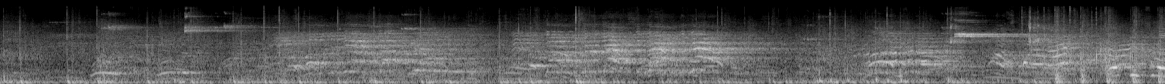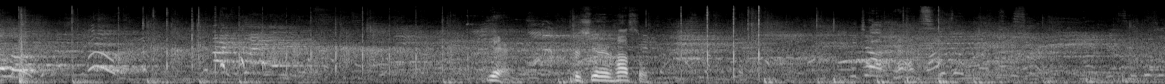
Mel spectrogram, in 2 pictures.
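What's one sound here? Young girls shout and call out to each other across a large echoing gym.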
